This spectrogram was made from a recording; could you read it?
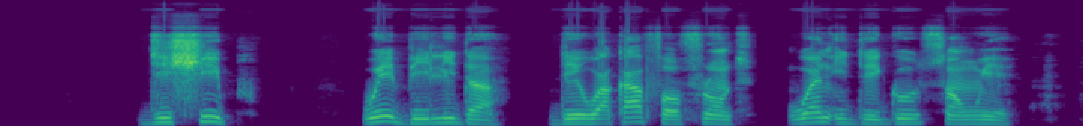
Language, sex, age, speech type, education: Nigerian Pidgin, male, 15-29, spontaneous, tertiary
